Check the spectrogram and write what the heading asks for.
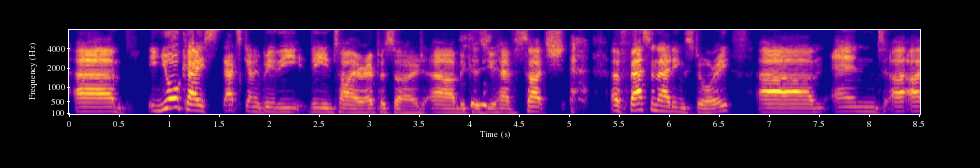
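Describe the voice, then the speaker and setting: Rambling, slightly high-voiced podcast host. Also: male voice. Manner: rambling questions full of fillers and restarts. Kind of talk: casual interview.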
